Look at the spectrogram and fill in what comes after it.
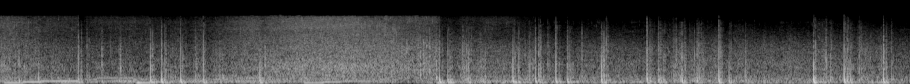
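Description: Fireworks going off: a dense crackling hiss for the first few seconds, then a rapid run of sharp bangs and pops. Music plays underneath at the start.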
